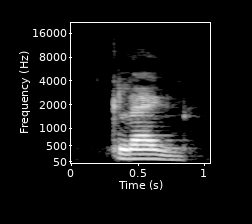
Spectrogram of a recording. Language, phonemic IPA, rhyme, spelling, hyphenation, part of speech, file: Dutch, /klɛi̯n/, -ɛi̯n, klein, klein, adjective, Nl-klein.ogg
- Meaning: 1. small, little 2. almost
